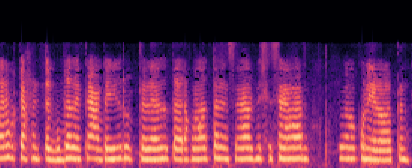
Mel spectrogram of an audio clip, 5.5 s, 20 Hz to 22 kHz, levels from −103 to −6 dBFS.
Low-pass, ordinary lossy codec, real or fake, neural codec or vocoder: 19.8 kHz; AAC, 24 kbps; fake; codec, 44.1 kHz, 2.6 kbps, DAC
